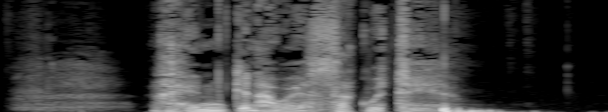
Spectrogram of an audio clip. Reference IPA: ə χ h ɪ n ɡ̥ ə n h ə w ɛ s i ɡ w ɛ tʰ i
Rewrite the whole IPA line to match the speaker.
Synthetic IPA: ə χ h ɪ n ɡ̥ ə n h a w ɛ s a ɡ w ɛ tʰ i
